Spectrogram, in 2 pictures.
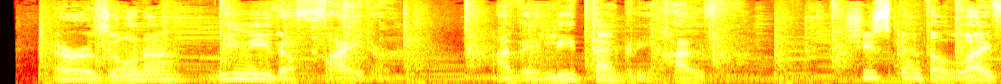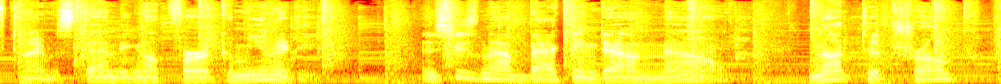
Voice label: Political Bilingual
